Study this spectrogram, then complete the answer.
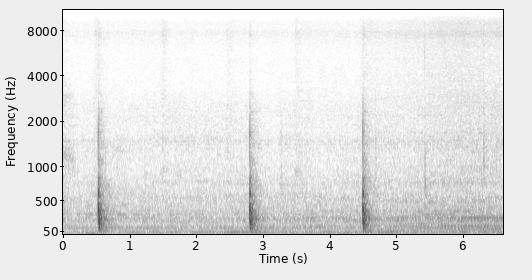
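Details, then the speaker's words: Kenwood A-58 Pro-Logic amplifier with a no-sound fault: three sharp isolated pops when switching modes, with no music, and input only faintly audible at full volume. A faulty analog input-switching IC was found and replaced. "Floating sound மட்டும் தான் கேட்குது, அதாவது நம்ம change பண்ணுற sound மட்டும் தான் கேட்குது."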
